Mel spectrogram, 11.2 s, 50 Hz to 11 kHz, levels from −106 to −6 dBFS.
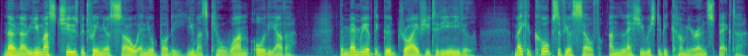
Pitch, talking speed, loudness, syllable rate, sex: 110 Hz, 220 wpm, -19 LUFS, 5.8 syllables/s, male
